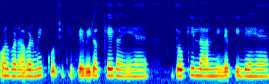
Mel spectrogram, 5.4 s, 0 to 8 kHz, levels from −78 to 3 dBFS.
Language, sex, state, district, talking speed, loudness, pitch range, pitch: Hindi, female, Punjab, Pathankot, 165 wpm, -16 LUFS, 185-205 Hz, 195 Hz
